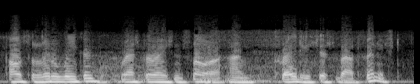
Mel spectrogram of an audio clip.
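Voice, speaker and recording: An actor playing a sober hospital doctor in a 1950s radio drama, speaking in a grave, clinical manner. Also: male voice, fairly low pitch, fairly even intonation, a little fast, natural voice. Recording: dull, noisy old-time radio recording.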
